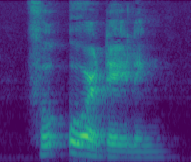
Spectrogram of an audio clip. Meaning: conviction, condemnation
- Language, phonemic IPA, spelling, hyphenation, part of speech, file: Dutch, /vərˈordelɪŋ/, veroordeling, ver‧oor‧de‧ling, noun, Nl-veroordeling.ogg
